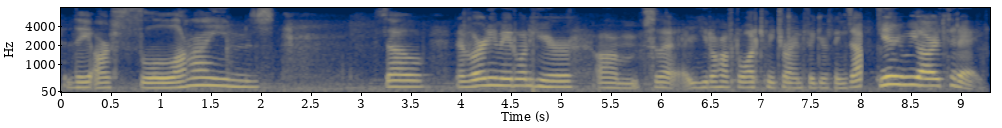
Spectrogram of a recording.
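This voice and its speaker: Slightly hoarse chatty female craft host. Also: mid-range voice, measured pace, dark tone, slight background noise, rough recording. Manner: chatty, rambling, trails off mid-sentence. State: slightly hoarse, losing her voice. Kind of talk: casual how-to chat.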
